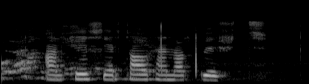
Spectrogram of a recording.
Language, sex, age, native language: Icelandic, male, 10, Icelandic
